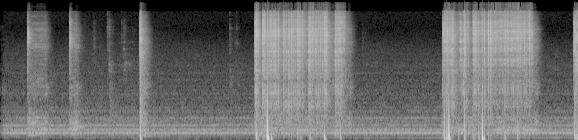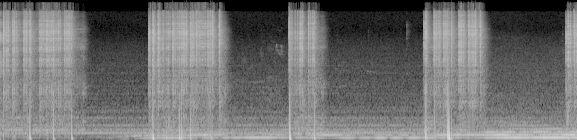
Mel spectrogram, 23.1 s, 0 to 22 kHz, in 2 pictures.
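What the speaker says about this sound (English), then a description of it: "I'm going to have a go at doing some welding with this" Bursts of MIG welding on thin sheet-metal panels of a Mk2 Ford Escort RS 2000, crackling and buzzing in several separate runs of a few seconds each, with quieter pauses and a low hum between them.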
